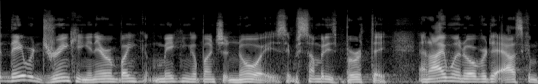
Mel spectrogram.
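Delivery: ordinary delivery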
